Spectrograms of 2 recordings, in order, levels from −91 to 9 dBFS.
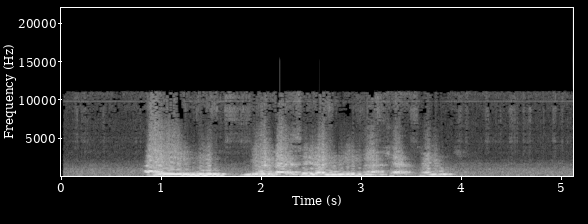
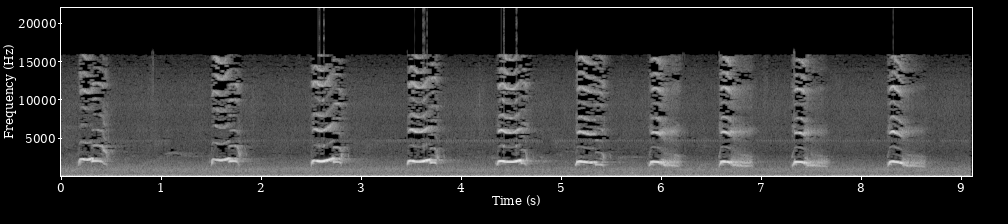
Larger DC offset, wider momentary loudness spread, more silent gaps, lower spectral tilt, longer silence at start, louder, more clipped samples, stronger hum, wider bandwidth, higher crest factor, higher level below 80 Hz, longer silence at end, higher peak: neither; second, 10 LU vs 21 LU; neither; first, -6.5 dB/octave vs -1.5 dB/octave; first, 0.2 s vs 0 s; about the same, -9 LUFS vs -11 LUFS; neither; neither; second, 11.5 kHz vs 16.5 kHz; second, 10 dB vs 16 dB; second, -44 dBFS vs -24 dBFS; first, 0.2 s vs 0 s; about the same, 0 dBFS vs 0 dBFS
